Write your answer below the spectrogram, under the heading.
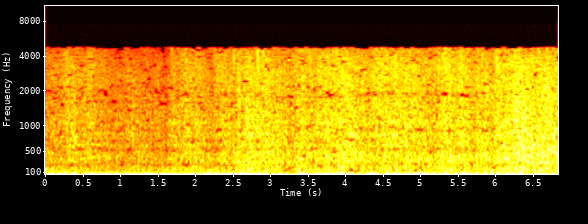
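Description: Heavy Pacific Northwest storm rain drums steadily on a car roof, heard from inside the car, a dense, continuous hiss-and-patter that stays loud and even throughout, with no voices and no pauses.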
